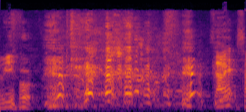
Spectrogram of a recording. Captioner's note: laughter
